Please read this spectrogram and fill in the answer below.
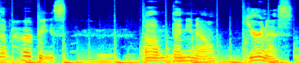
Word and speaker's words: Uranus: I've actually heard that it really is Uranus is the actual preferred pronunciation. Oh, well. Yeah, but Carl Sagan and Cosmos in the 70s was like, Uranus, to keep people from... laughing hysterically. Yeah, and making, you know, jokes like smashed Uranus.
